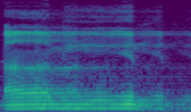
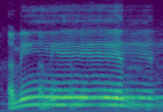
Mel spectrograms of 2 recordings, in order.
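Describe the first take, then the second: First: The vowels are drawn out long. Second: The vowels are said short and clipped. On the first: The speaker calls it right. "Panjangkan alifnya, panjangkan mimnya" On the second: The speaker calls it wrong. "itu kekanakan"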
